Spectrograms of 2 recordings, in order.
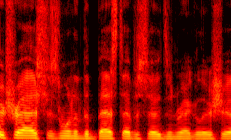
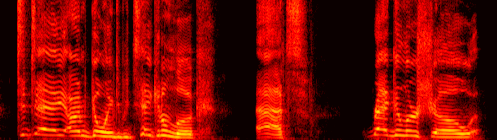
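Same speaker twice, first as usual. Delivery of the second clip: very high, pumped-up, hyped voice; 13 semitones higher than usual. Explaining their persona differs from who they are, demonstrating it: hyped-up persona voice. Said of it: "I have to like hype up my body".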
